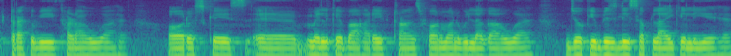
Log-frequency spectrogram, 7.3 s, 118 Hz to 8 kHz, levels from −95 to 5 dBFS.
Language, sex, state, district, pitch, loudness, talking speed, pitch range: Hindi, male, Uttar Pradesh, Lalitpur, 115 Hz, -16 LUFS, 190 wpm, 110-115 Hz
